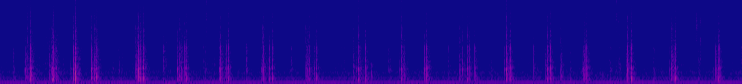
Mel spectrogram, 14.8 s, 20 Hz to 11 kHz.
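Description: Fingertips tap and rub the lower front face of a large, hollow, printed cardboard PS4 console box. About three dozen short, dry, irregular taps with quick decay sound over a steady low hum.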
